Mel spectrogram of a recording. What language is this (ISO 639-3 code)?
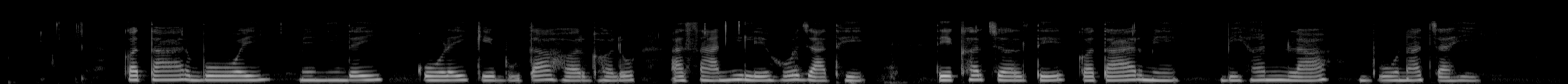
hne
